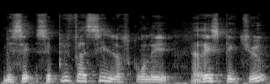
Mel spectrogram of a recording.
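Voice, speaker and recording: A man, a rabbi, giving a lively class to his congregation. He fires rhetorical questions at the listeners, acts out both sides of imagined conversations and drops Hebrew religious terms into his French. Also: mid-range voice, normal speed. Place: synagogue classroom.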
